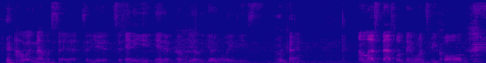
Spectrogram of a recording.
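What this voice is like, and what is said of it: New York accent. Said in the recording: “Maybe it's my New York accent. It came out hose”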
